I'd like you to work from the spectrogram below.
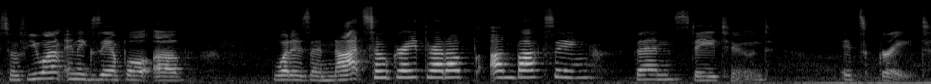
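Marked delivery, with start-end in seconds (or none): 8.4-9.3 soft, ironic, throwaway sarcastic aside. Introducing a not-so-great unboxing to viewers, sarcastic. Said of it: "That's sarcastic".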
